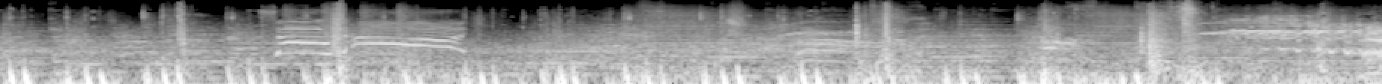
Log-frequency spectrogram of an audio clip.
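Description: Horses in Mount and Blade Bannerlord whinny several times over steady clopping hooves and scattered clattering impacts, loud and close.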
